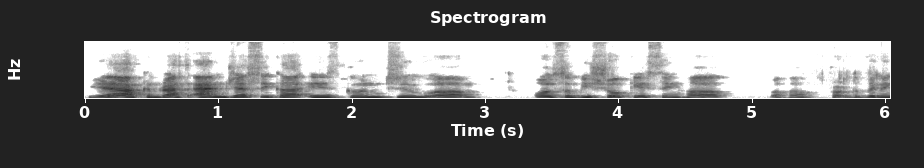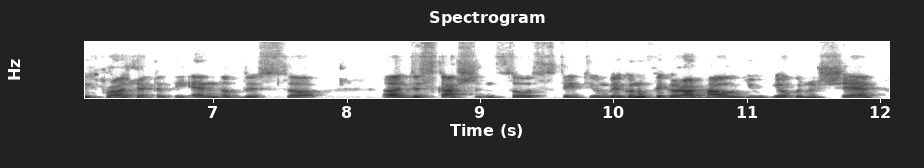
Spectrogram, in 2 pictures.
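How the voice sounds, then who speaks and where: A woman's voice: medium pitch, steady tone, moderate pace, low-quality recording. A woman hosting a casual livestream over a video call, upbeat and encouraging, often restarting her sentences. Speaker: host of a livestreamed hackathon session.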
